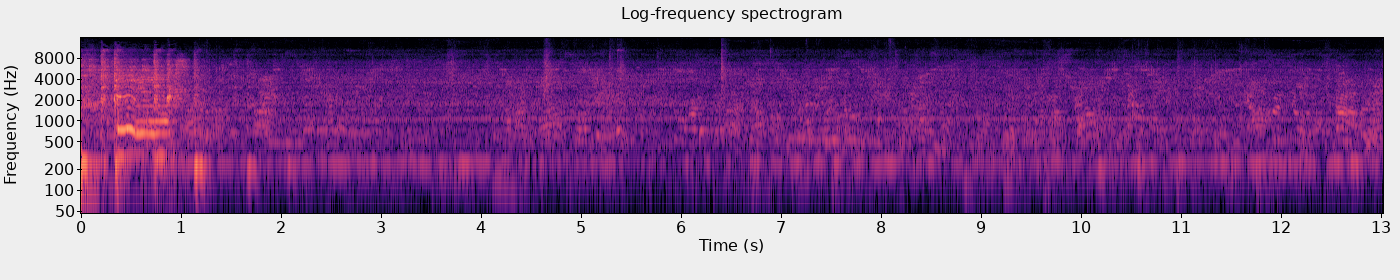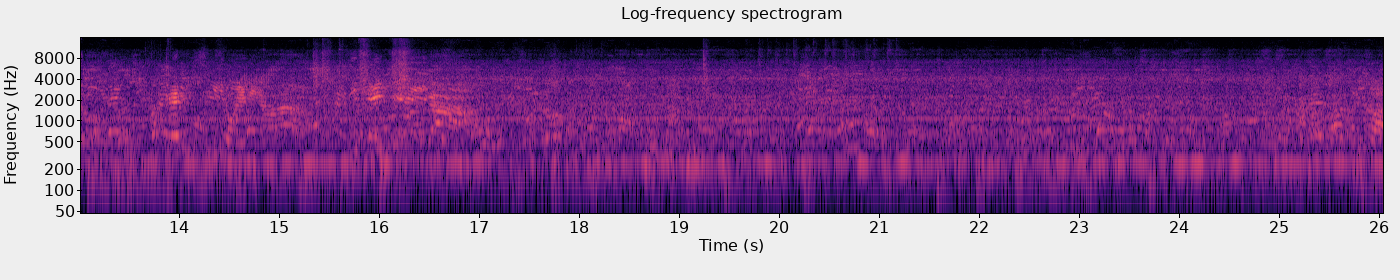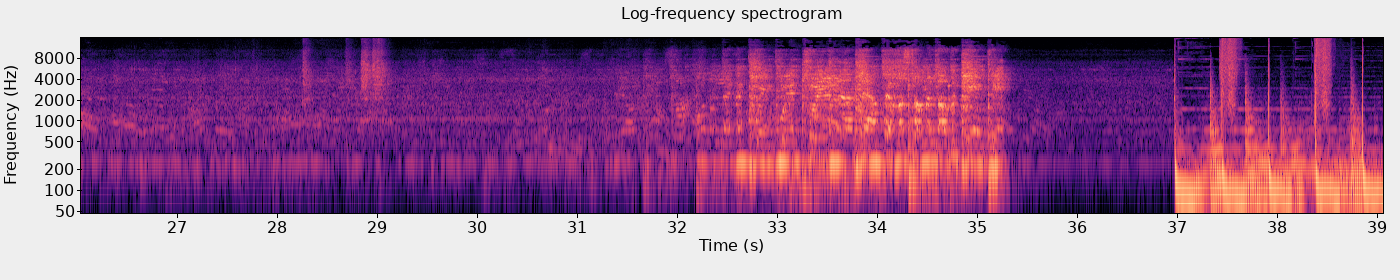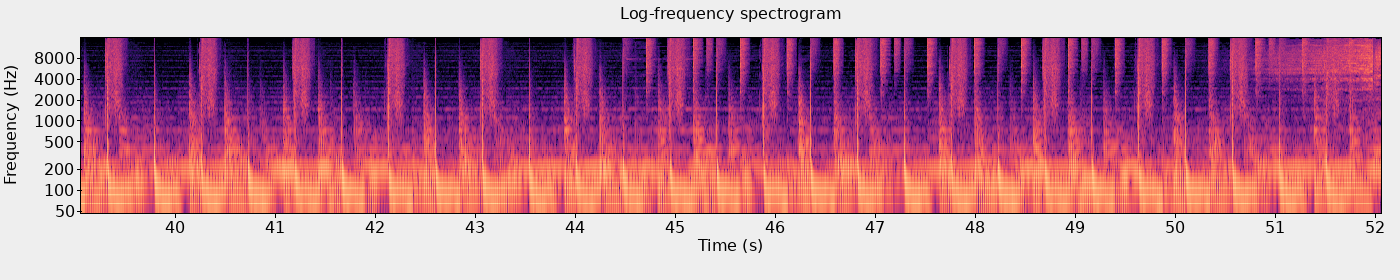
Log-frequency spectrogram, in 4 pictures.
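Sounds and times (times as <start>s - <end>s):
people talking: 0.0s - 52.0s
low electrical hum: 35.4s - 52.0s.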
